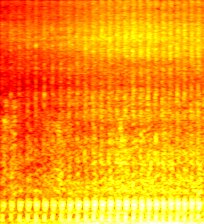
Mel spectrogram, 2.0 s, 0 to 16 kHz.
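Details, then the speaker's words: Bike fitted with a Predator 212 engine, while riding slow manoeuvres: heavy lumpy thumping about eleven beats a second with rattle each beat, severe shaking and power loss; rider suspects a blown valve, description blames a blown clutch. "Oh, this thing's running horribly. Why is it doing that? No. It's shaking like crazy now. Is that just my seat? No. It's making some kind of funky noise. I'm losing power."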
